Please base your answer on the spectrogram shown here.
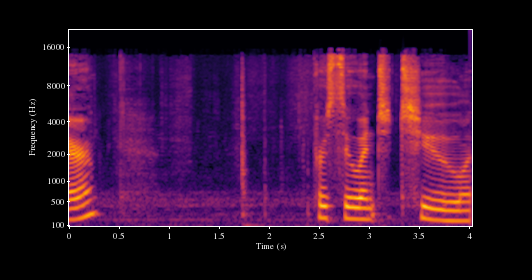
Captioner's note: speaking French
